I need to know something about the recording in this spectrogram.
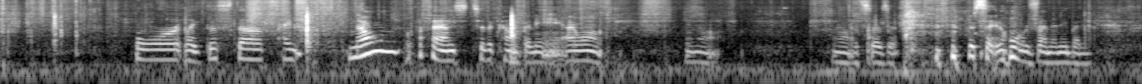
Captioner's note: laughs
